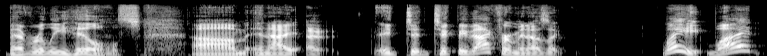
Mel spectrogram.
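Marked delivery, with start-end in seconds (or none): 5.0-5.7 high, rising double take; startled disbelief. Retold or imitated. Host reacting to the movie choice, startled. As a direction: shoot the pitch up in confusion.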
